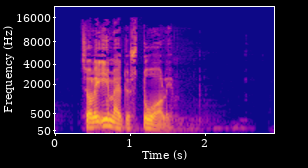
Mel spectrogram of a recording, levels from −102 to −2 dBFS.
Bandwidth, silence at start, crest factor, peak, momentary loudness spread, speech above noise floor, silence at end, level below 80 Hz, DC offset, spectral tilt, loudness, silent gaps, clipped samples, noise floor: 15 kHz; 0.35 s; 18 dB; -6 dBFS; 16 LU; 51 dB; 1.35 s; -62 dBFS; under 0.1%; -4.5 dB/octave; -21 LUFS; none; under 0.1%; -71 dBFS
